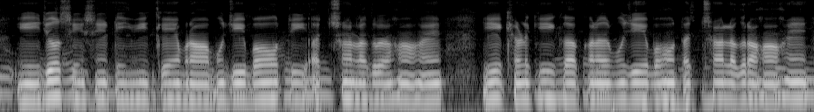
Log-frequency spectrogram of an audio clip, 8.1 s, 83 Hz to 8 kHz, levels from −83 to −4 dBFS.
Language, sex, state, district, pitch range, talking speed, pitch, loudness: Hindi, male, Uttar Pradesh, Jyotiba Phule Nagar, 135-140 Hz, 160 wpm, 140 Hz, -28 LUFS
